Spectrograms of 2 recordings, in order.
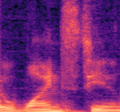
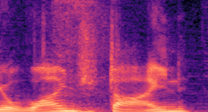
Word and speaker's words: Weinstein: pronounce it roughly but for Harvey Weinstein they say Weinstein like what the heck if you pronounce Harvey Weinstein yeah like it was sent up a red flag right Weinstein as opposed to Weinstein but I can't give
